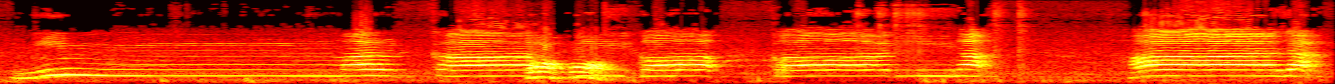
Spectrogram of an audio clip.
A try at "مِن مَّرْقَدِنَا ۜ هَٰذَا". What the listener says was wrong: হ্যাঁ, ঠিক আছে।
